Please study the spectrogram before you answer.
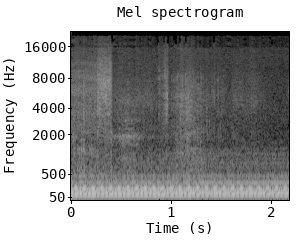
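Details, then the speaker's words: Dodge Challenger with Hemi V8 (not Scat Pack or Hellcat) at a dealer auction, idling: deep even rumble, smooth regular pulse, no ticking or knocking; healthy idle. "just a Hemi I don't know that just a Hemi sound pretty damn good to me"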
